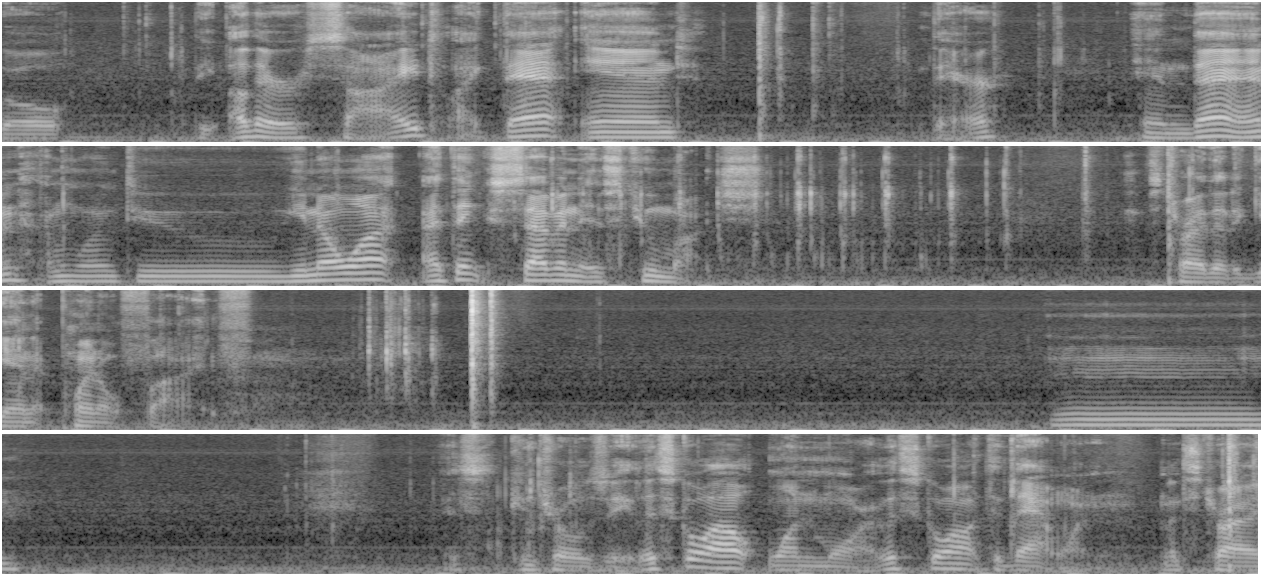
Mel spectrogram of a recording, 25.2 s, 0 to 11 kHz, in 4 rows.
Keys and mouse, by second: 0.6-4.9 drag, 3.7 i, 6.4-8.9 drag, 8.9 ctrl+z, 9.2 ctrl+z, 9.5 ctrl+z, 9.8 ctrl+z, 10.1 ctrl+z, 10.3 ctrl+z, 10.5 ctrl+z, 10.8 ctrl+z, 12.1 i, 13.3-15.3 drag, 21.3 ctrl+z, 23.6-25.1 drag, 25.0 i.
